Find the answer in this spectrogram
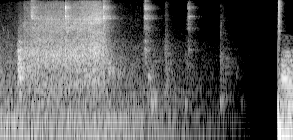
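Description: Workshop-yard background noise: a steady low rumble with a few clicks and a brief rush of hiss about half a second in, all fading out to silence near the end.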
